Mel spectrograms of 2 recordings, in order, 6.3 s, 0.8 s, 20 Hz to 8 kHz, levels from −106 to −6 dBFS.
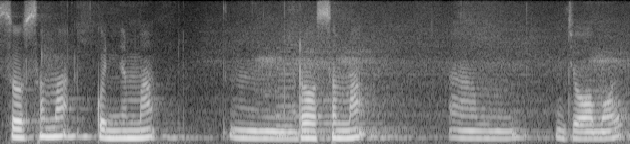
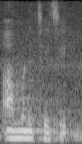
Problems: constant background noise, low volume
